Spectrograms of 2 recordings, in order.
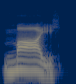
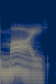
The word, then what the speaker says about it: Mai: So, according to the way that Japanese vowels are pronounced, the A is R and the I is E sound. So, it should be Mai, I believe.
